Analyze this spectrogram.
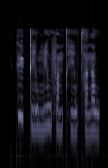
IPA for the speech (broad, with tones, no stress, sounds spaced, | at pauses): k yː˥ k̚ t̪ iː˨ w m iː˧ w f ɐ˨ m t̪ʰ iː˨˥ w t̪ʰ ɐ˨˧ n ɐ˨ w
